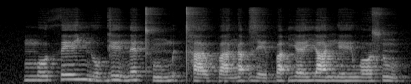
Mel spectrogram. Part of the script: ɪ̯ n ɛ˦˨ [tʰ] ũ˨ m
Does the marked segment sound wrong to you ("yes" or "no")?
no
